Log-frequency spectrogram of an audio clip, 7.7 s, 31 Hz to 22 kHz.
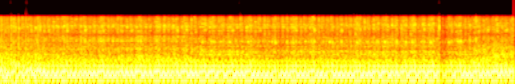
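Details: Nissan 280Z with a bad fuel injector stuck open: loud, low, uneven idle with a lumpy, unsteady beat, consistent with one cylinder flooding; rough running from the stuck-open injector.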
